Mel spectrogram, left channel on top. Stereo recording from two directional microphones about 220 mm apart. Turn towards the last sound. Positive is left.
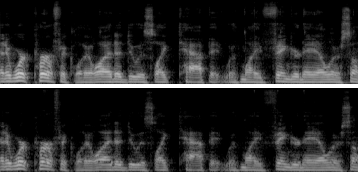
turn(degrees=30)  # may be behind; listen again after turning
